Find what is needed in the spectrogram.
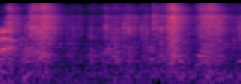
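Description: Gift wrapping paper being torn off a box in several short rips and crinkles, with the loudest rip near the end.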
